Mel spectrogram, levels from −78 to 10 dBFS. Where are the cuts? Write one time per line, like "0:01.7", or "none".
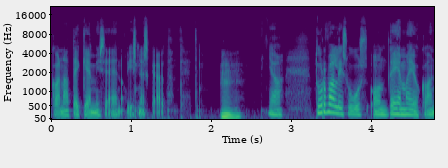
0:00.9
0:02.6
